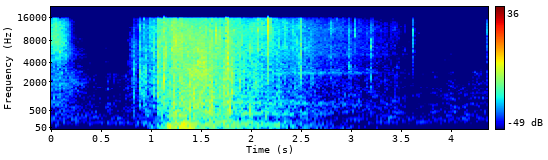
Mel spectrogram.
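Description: A magical spell effect bursts with a shimmering blast.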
